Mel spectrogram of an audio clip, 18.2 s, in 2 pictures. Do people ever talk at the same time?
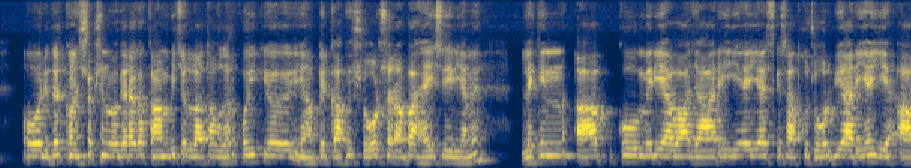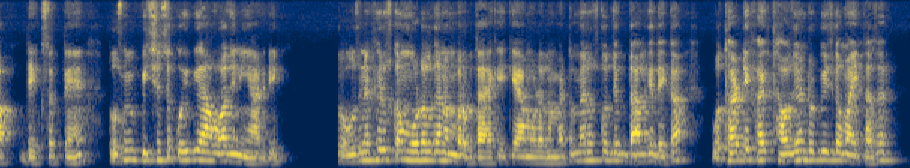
No

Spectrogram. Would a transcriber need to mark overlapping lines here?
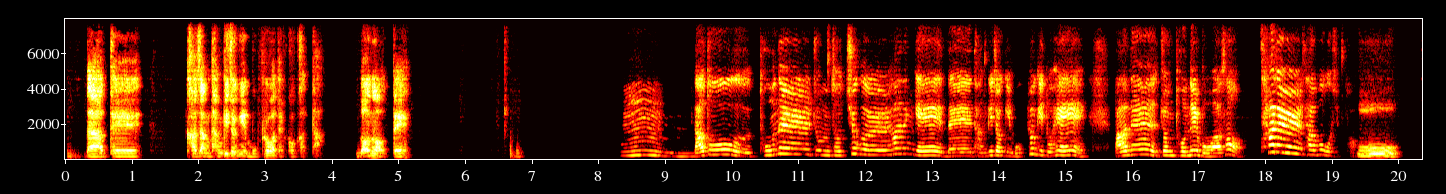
No

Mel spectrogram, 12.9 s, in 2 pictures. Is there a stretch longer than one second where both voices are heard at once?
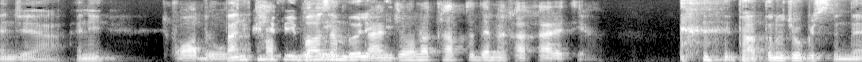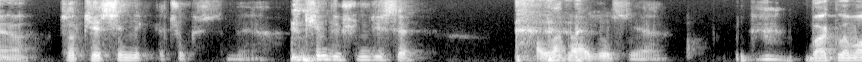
Yes, from 1.7 s

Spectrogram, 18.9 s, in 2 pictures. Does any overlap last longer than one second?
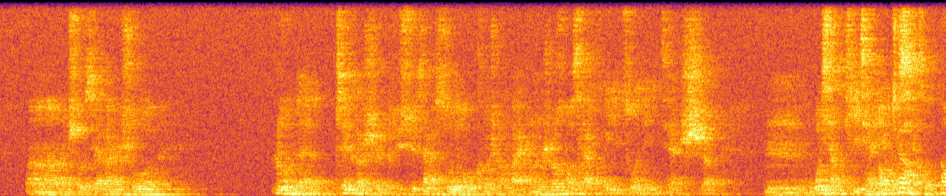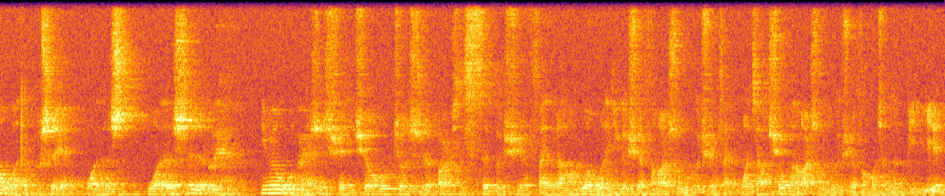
No

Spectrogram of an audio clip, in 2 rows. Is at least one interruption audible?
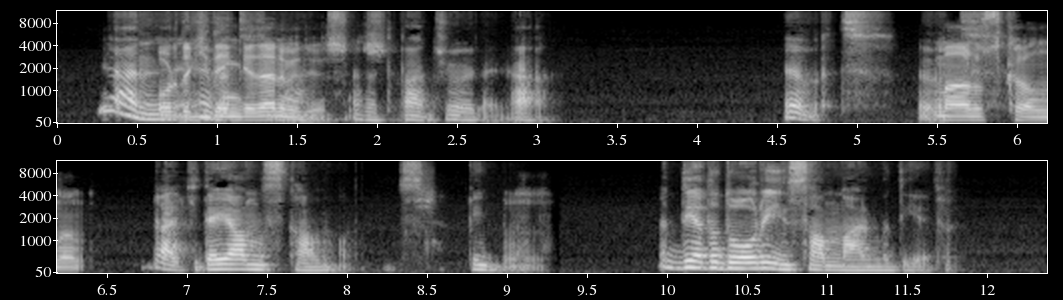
Yes, from 0.6 s

